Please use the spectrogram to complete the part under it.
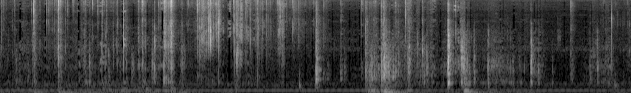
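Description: A sticker is peeled off a boxy plastic toy Batmobile, a Spin Master Tech Defender, giving close crinkling and tearing rustles in uneven bursts with short pauses between.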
